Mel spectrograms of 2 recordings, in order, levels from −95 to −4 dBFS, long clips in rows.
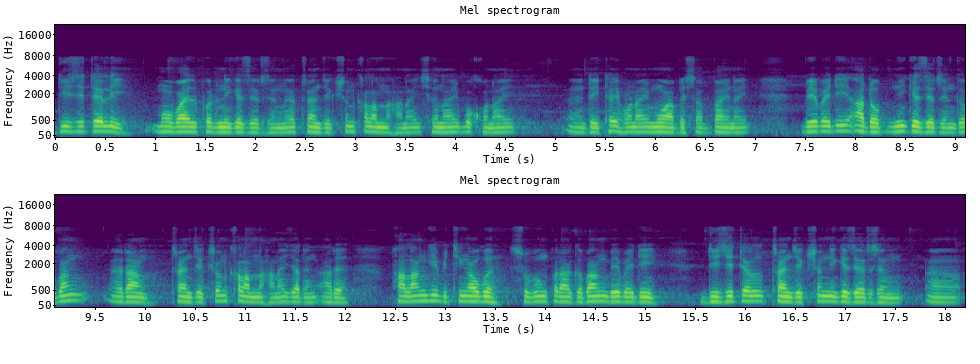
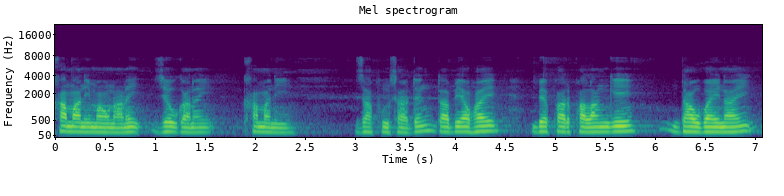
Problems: none marked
